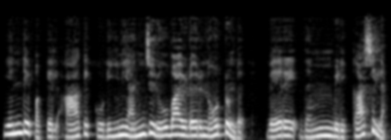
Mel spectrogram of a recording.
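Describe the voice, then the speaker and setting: A woman reading aloud and voicing a wry, stubborn grown son who argues back quietly. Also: fairly low pitch, slow pace. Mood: wry arguing.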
